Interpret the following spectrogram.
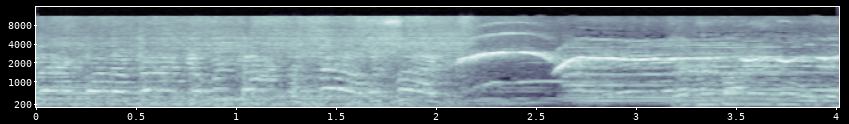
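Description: Live band playing with vocals; about halfway through, the drums and bass drop out and a single high note is held over sustained chords.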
